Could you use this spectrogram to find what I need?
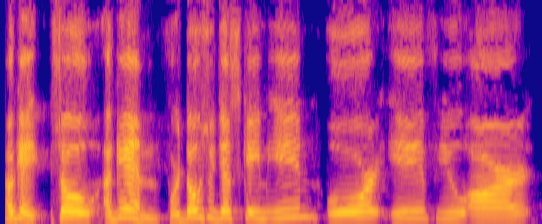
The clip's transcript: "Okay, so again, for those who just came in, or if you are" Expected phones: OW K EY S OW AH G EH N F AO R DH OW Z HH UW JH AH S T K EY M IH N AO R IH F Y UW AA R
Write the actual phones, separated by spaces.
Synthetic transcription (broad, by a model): OW K EY S OW AH G EH N F AO R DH OW S HH UW JH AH S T K EY M IH N AO R IH F Y UW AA R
